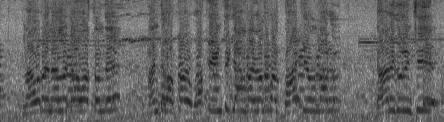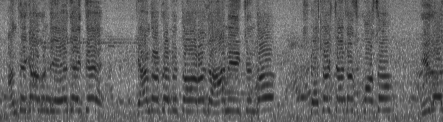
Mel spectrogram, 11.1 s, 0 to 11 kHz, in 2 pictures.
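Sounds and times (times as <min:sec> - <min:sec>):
crowd chatter: 0:00.0 - 0:11.0
man speaking loudly: 0:00.0 - 0:11.0
vehicle noise: 0:00.0 - 0:11.0.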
